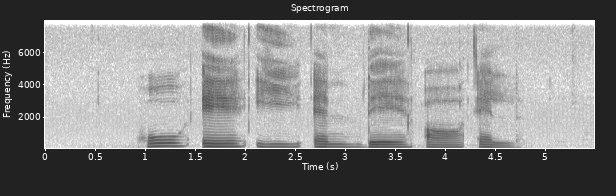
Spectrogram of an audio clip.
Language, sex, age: Norwegian, female, 33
